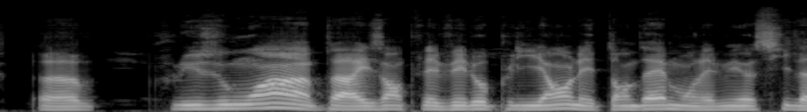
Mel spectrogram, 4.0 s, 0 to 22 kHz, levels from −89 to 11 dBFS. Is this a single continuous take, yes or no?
yes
